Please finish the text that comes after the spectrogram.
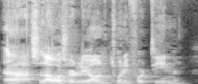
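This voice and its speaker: A man, a startup founder speaking as a guest in a casual podcast interview and talking in a measured way with many fillers and restarts. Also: lowish voice, steady tone, a bit bright. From Argentina.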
